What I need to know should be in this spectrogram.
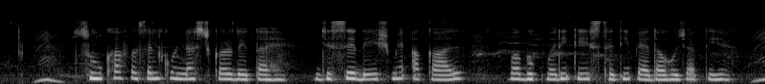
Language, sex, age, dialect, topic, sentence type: Hindi, female, 18-24, Awadhi Bundeli, agriculture, statement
